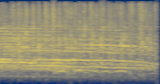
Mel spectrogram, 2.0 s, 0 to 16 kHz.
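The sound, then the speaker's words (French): Wild cheering from a packed studio audience of about 200 at a comedy radio show: a loud, dense roar of shouts and whoops that stays continuous, with no one talking over it. “c'est comme ça, le grand studio humour avec un public en folie”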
